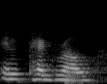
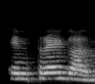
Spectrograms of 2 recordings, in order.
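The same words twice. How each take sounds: First: Said in the usual way. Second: Integral said as "intregal"; shifted r. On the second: Shown as a demonstration. Teacher showing students a sound swap, Integral as "intregal". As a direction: move the r forward in Integral, "in-TRE-gal". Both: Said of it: "mahimong integral".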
